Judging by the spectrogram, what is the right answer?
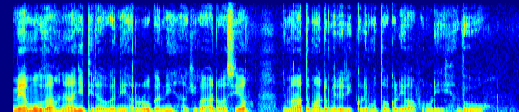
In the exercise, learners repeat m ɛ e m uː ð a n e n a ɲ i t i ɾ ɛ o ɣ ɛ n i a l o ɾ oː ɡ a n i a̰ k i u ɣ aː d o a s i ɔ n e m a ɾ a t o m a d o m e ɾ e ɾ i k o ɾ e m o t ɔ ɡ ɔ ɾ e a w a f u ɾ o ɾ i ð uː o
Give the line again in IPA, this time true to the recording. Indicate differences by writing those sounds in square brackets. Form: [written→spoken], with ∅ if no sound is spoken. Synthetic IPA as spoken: m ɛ [e→a] m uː ð a n e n a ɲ i t i ɾ ɛ o ɣ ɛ n i a [l→ɾ] o ɾ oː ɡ a n i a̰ k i u ɣ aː d o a s i ɔ n e m a ɾ a t o m a d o m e ɾ e ɾ i k o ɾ e m o t ɔ ɡ ɔ ɾ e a w a f [u→o] ɾ o ɾ i ð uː o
